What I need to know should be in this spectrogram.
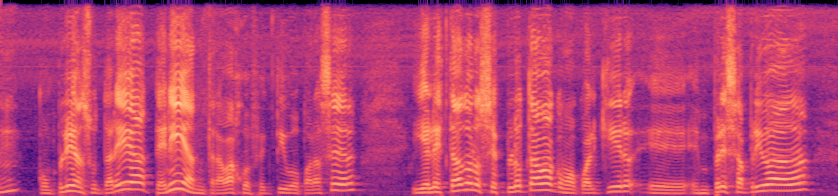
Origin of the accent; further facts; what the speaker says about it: Buenos Aires, Argentina; para los que somos de la Ciudad de Buenos Aires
